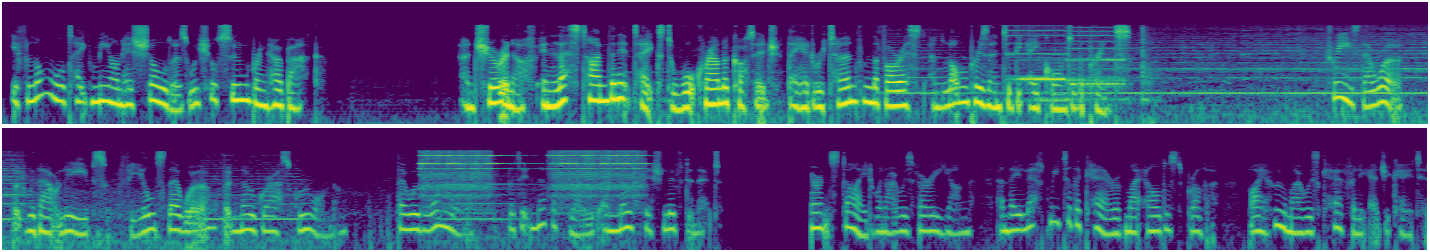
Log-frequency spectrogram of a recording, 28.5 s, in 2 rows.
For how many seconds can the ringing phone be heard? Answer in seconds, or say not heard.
5 s.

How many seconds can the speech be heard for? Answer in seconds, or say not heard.
26 s.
